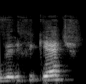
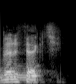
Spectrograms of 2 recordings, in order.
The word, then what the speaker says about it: Verifact: Ou usar, né, o verifiquete, né, como é que é o nome, Rodrigo? Esqueci, pronunciei errado. É o Verifact.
